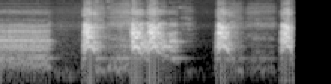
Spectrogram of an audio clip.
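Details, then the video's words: Three-month-old Doberman puppy barking aggressively: a low rumbling growl opens, then rough, sharp barks, some doubled, spaced irregularly about a second apart. "Doberman barking sound||Aggressive Doberman"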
